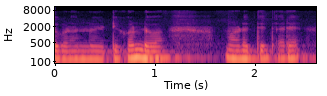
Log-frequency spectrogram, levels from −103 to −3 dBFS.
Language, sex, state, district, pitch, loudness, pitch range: Kannada, male, Karnataka, Shimoga, 130 Hz, -38 LUFS, 130-135 Hz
